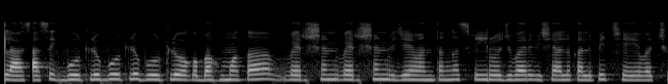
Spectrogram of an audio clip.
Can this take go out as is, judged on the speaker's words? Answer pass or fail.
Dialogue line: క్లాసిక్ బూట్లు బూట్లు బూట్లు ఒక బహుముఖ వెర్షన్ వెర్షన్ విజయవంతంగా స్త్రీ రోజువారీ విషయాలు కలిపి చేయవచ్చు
pass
